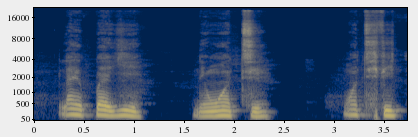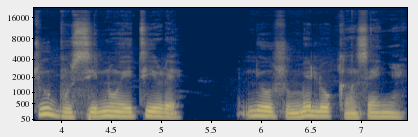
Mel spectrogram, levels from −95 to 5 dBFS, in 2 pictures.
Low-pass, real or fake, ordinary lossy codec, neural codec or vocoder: none; fake; none; vocoder, 48 kHz, 128 mel bands, Vocos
